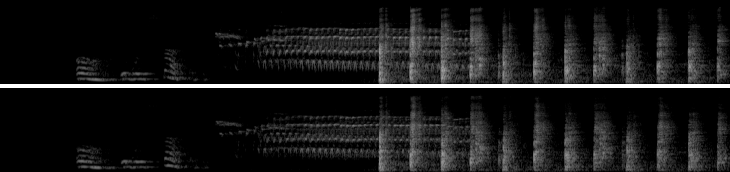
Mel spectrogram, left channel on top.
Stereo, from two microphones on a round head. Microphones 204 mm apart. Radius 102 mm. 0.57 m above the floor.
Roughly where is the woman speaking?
Left.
